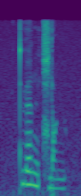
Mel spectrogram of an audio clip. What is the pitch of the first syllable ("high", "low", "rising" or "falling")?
falling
